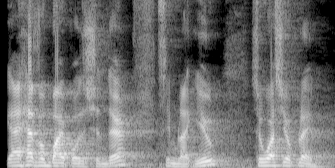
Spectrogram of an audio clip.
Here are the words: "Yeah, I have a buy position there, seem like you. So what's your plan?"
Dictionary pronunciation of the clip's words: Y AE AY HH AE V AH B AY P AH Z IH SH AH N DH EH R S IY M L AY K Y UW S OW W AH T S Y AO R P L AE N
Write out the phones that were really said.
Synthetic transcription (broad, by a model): AY HH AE V AH B AY P AH Z IH SH AH N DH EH R S IY M L AY K Y UW S OW W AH T S Y AO R P L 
